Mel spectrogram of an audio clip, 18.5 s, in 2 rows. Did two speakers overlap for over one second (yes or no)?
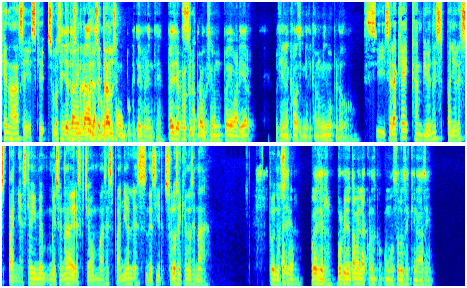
yes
